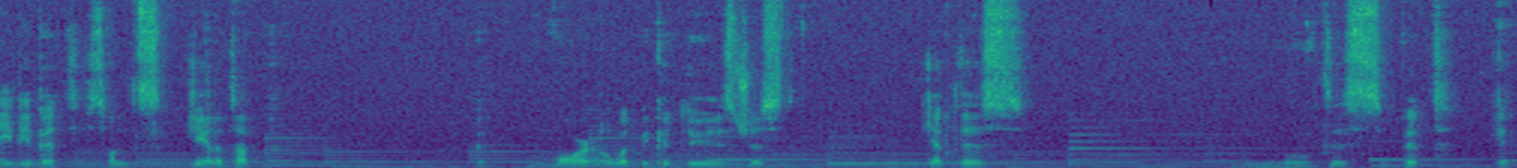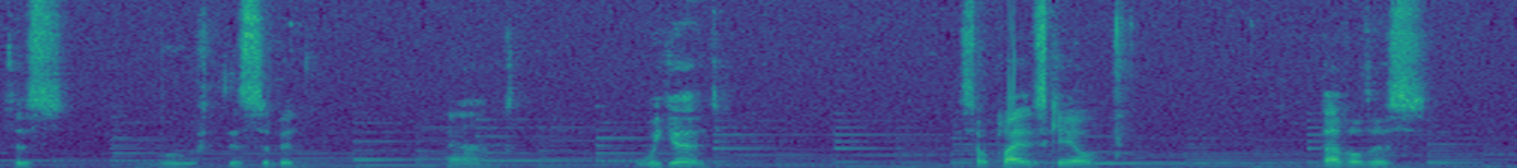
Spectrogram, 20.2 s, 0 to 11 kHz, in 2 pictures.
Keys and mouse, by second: 0.0 s, 3.5 shift+click, 4.0 Tab, 4.6 middle click, 5.1 alt+click, 5.5 middle click, 6.1 g, 6.5 x, 7.2 y, 8.6 shift+click, 8.9 click, 9.8 alt+click, 10.7 g, 10.8 y, 11.9 shift+click, 12.3 Tab, 12.5-13.0 middle drag, 13.5-14.7 middle drag, 16.4 ctrl+a, 18.2-19.3 right drag, 19.3 ctrl+a, 19.6-19.9 middle drag.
